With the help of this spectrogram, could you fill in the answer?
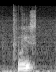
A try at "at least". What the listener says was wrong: Do you kind of hear the E there instead of a I?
